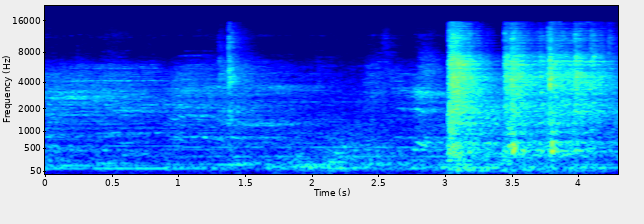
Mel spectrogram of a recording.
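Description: Loaded barbell with bumper plates dropped onto rubber gym flooring about three seconds in: a loud thud followed by two quick bounces, over background music and voices.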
